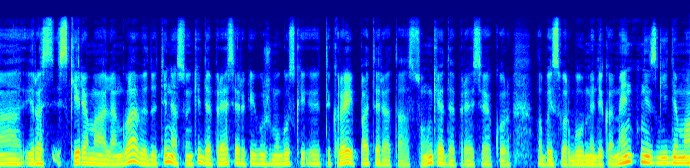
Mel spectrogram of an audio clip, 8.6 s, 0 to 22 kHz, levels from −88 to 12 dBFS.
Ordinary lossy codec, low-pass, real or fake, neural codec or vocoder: AAC, 64 kbps; 14.4 kHz; real; none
